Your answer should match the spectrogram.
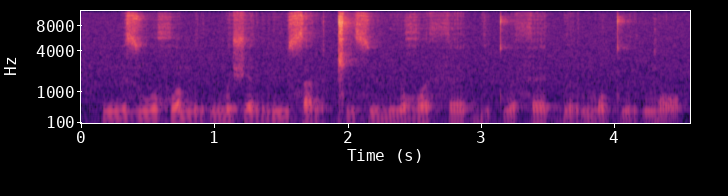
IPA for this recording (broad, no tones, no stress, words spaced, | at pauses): ŋ͡mɪzuχʷa mɪrŋ͡məʃɛ rysar ǁisylyʁʷɛ hɛ ɡ͡bɪtʷɛhɛɡ͡bər mɔtʷɪrŋ͡mɔ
